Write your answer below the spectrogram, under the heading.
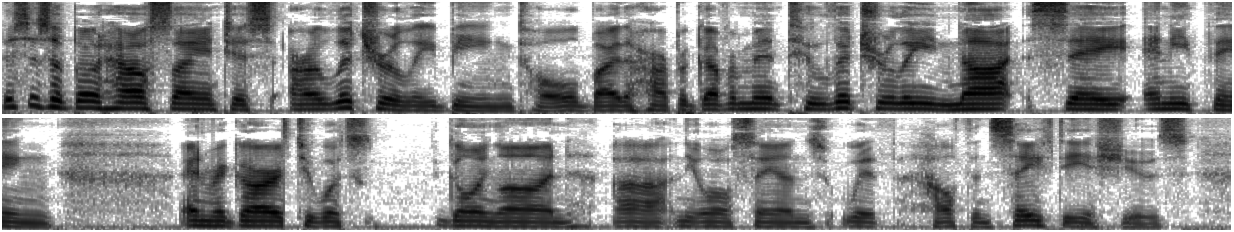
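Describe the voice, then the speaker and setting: A man speaks at medium pitch and a moderate pace, with ordinary pitch variation. The recording is very clean, with a silent background. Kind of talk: casual commentary to camera. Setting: close to the microphone.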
